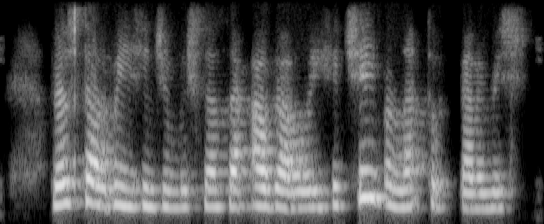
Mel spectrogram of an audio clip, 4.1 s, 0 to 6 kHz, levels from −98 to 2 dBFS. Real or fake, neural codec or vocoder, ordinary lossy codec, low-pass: fake; codec, 24 kHz, 0.9 kbps, WavTokenizer, medium music audio release; Opus, 24 kbps; 5.4 kHz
